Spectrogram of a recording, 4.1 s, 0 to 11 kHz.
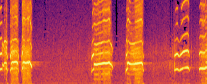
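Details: Ospreys at the Hog Island nest on 11 May 2021, with intruding ospreys present: loud, shrill whistled notes in short bursts, three quick notes, then two longer ones, then two clipped, slightly rising calls, with silent gaps between.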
